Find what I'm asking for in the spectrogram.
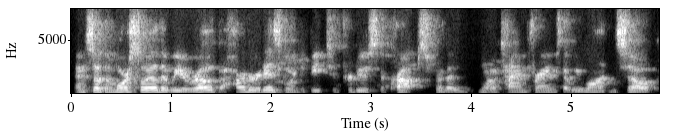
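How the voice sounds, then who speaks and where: A man's voice: a little high, flat delivery, fast, dull audio. A man hosting a podcast, chatting conversationally with frequent restarts and hesitations. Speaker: podcast host. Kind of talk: casual chat. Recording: roomy echo.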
